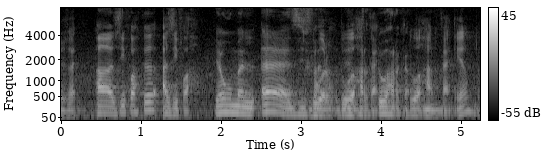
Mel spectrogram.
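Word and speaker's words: يوم الآزفة: Ini untuk mengingatkan kepada kita, wa anzirhum, pada ayat yang ke-18, berilah peringatan tentang yaumal, macam mana bacanya Ustaz, azifah ke azifah? Yaumal azifah.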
